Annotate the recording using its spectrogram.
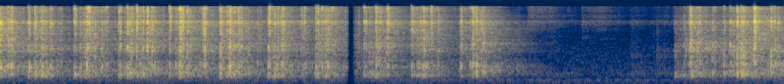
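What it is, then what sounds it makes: Plastic neon flamingo lamp. An LED neon flamingo lamp with a hollow white plastic base, held in the hands, is tapped rapidly with long red-painted nails on the base and tube. The result is a dense run of quick, bright plastic clicks. The clicks stop briefly for about a second near the end and then resume.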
